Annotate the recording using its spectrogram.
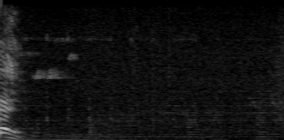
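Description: The tail of a man's shouted warning, "Below!", dies away at the very start, and a low hum stops under a second in. After that there is only quiet outdoor air with a faint steady hum.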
